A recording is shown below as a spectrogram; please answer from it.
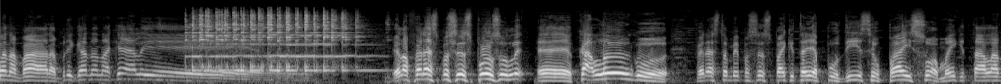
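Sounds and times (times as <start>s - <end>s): cowbell rattling: 1.8s - 4.4s.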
